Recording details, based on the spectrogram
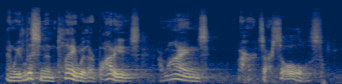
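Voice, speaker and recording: The speech moves at a fairly slow pace with lively intonation, backed by noticeable background noise and audible room echo. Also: man, fairly high pitch for a man. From Southern Ohio. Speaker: minister. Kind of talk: sermon. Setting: church service. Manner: halting.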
